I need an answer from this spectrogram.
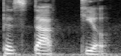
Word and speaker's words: pistacchio: So whenever you see a CH and GH, it means that you would pronounce a hard C and a hard G. So for instance, what we call in English a pistachio, in Italian would be pistacchio.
